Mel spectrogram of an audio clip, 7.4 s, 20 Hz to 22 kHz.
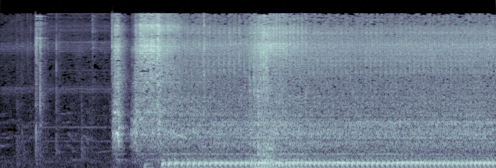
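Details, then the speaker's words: Yamaha injected automatic scooter (Mio J/M3, X-Ride, Soul GT) during throttle-body plunger idle adjustment; quick even putter still slightly too fast, idle too high, plunger needs backing out a little more. "ada terlalu tinggi juga ya kita coba sedikit kasih kendor atau kita rendahin lagi di bagian langsamnya"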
